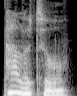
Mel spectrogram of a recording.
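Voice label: "palatal", British English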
